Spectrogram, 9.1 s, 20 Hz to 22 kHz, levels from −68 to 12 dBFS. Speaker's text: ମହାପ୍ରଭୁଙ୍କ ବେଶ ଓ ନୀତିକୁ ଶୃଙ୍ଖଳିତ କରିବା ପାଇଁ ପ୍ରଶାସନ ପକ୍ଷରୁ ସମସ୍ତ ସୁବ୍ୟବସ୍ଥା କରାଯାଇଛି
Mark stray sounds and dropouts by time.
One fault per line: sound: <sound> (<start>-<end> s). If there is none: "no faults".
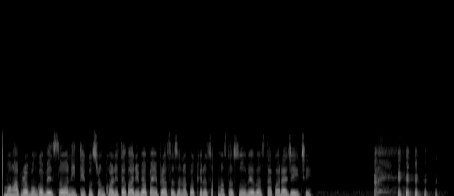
sound: dropout (4.2-4.4 s)
sound: laugh (7.5-8.8 s)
